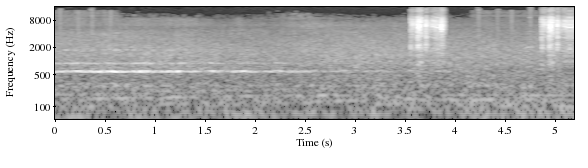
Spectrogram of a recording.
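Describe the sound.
Two crisp camera shutter clicks as a photo is taken, the first a short double burst and the second a brief snap near the end, heard over a steady hiss with a faint sustained tone.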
